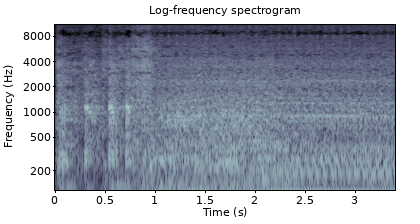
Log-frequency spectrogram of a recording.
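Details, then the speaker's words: Dodge Durango engine after repair of jumped timing that bent all six intake valves, fully reassembled: a few cranking beats, then it catches cleanly and settles into a steady, even low idle with no knocking or stumble. "No bumping, no rumping. No bumping, no dumping. None of that, huh?"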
